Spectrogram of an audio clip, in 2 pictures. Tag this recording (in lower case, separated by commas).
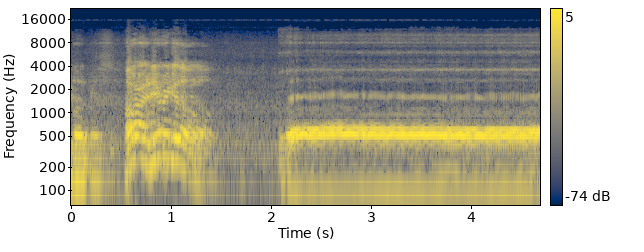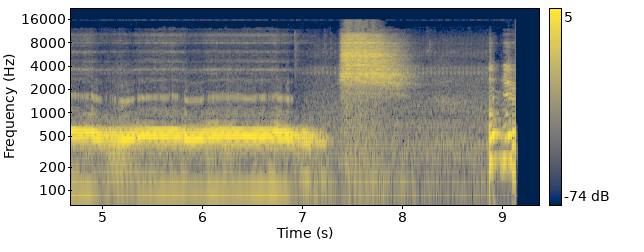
speech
